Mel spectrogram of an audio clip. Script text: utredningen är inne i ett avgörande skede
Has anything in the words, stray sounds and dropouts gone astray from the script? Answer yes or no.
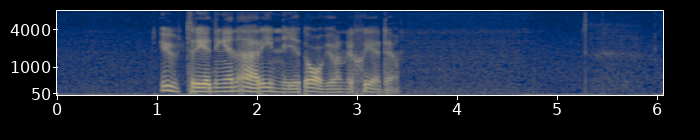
no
